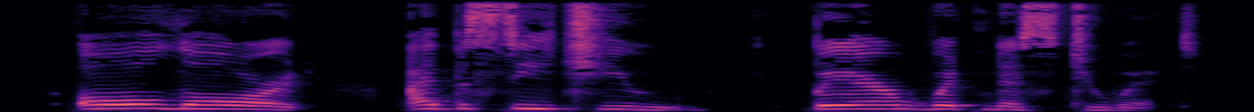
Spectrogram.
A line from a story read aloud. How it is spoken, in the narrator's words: The Prophet again exclaimed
